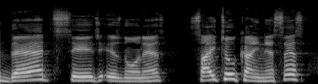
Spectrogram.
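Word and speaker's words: cytokinesis: Stage is known as साइटोकाइनेसिस, और इसको कुछ किताबों में या इसी तरह अगर प्रोनाउंस किया जाए तो साइटोकिनेसिस भी कहा जाता है।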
